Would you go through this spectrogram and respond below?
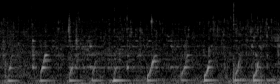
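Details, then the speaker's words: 1955 Ford Mainline ute custom with a 302 Windsor V8 and C6 transmission: water glugs and bubbles about three times a second as air escapes while the empty radiator is filled (about 15 litres); normal. "hear it gurgling. Yeah. That's not too bad, only took about 15 litres."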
